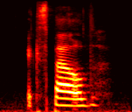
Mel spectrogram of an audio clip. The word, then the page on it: expelled: American English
